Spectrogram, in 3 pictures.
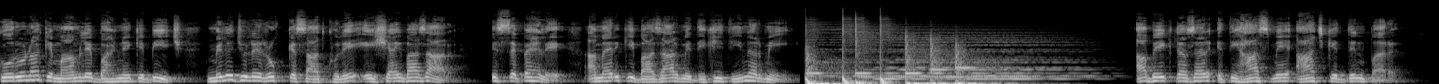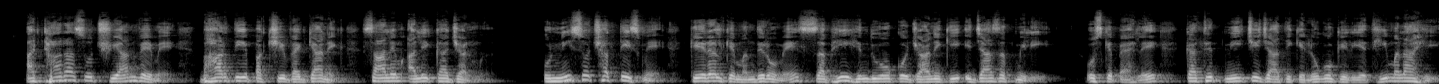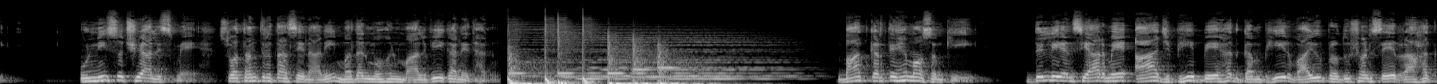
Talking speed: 125 wpm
